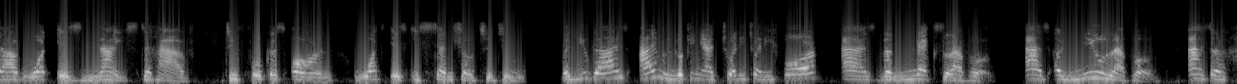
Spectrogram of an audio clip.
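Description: Speech runs through two faults from start to finish. The first is the AMR wideband (HD Voice) codec at its lowest rate, 6.6 kbit/s, which fits the heavy rough, raspy texture. The codec models the vocal tract and drives it with pulses, and at this rate it keeps too little detail. The top of the band, 6.4 to 7 kHz, is filled with shaped noise. That points to AMR-WB rather than a narrowband phone codec, whose sound stops near 3.4 kHz, or a plain low-bitrate MP3, which tends to swirl and chirp instead of rasp. The second is a block size mismatch with truncation. One stage writes blocks that fit 512 samples, and the next stage reads fewer, so the tail of each block is thrown away. This leaves a steady 100 Hz buzz at the block rate, and the speech plays 1.16 times fast. Dropouts or packet loss would instead leave irregular gaps at normal speed.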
